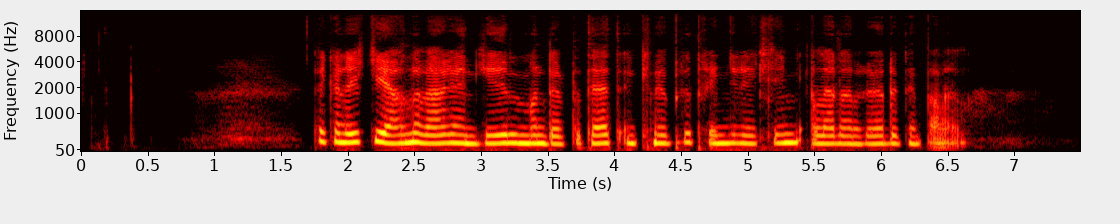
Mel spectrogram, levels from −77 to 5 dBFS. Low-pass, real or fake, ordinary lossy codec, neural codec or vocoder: 14.4 kHz; fake; AAC, 64 kbps; codec, 44.1 kHz, 2.6 kbps, DAC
